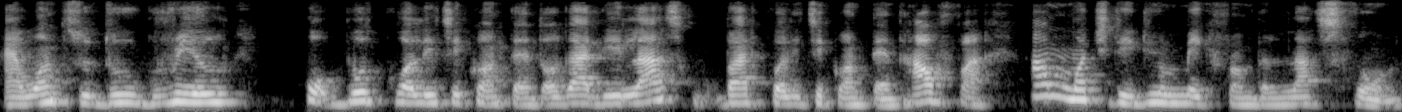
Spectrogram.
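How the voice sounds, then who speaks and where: The speech moves at a fairly quick pace. The background is quiet. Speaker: finance speaker. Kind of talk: webinar presentation. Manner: fast.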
